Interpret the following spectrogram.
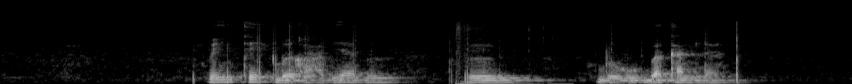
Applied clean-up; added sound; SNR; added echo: none; Gunshot, gunfire; 17 dB; none.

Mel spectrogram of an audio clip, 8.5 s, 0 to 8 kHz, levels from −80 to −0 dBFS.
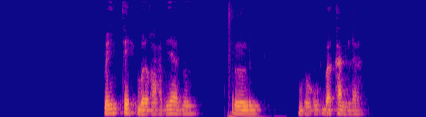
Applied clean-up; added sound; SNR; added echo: neural mask model DeepFilterNet 3.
